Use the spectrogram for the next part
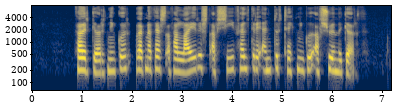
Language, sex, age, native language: Icelandic, female, 60-69, Icelandic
